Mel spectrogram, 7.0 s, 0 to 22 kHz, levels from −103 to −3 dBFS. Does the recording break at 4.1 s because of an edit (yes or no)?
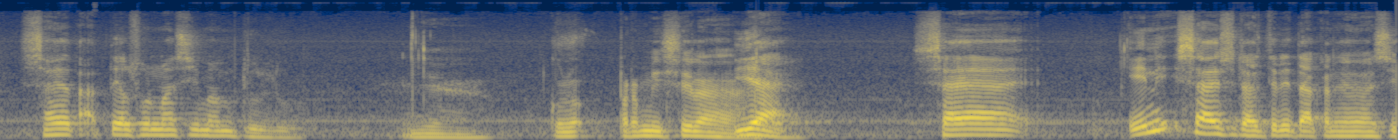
no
